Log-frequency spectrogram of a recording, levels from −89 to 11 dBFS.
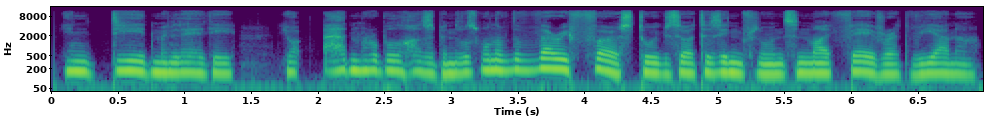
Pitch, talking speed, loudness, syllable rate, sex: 155 Hz, 170 wpm, -16 LUFS, 5.3 syllables/s, female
